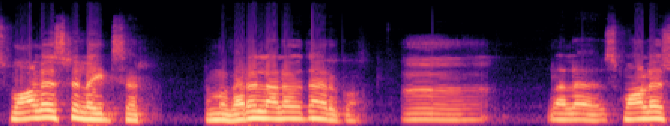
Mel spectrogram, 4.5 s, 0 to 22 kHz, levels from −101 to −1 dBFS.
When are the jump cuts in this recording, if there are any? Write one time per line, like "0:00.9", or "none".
none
